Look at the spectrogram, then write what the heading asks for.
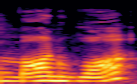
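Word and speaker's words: manhwa: actually not a manga it's a manwa I think is how you say it because it's Korean and it's so it's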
